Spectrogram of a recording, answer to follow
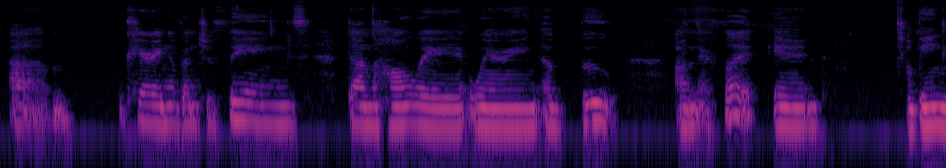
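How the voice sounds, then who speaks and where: A soft-spoken woman with a very deep, low pitch and a dark, mellow tone, ordinary pitch variation, a very slow pace, and long, frequent pauses. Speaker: nurse. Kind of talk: casual chat. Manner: relaxed.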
